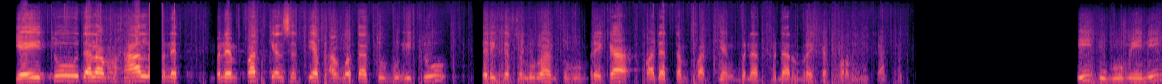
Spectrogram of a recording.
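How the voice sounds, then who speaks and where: A man with a fairly high voice preaches to a mosque congregation. His delivery is animated, swinging from loud, emphatic lines to soft, hushed asides as he teaches. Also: poor audio. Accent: Indonesian. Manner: lively, shifting between loud and hushed delivery. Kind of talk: Quran commentary lecture. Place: large mosque.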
